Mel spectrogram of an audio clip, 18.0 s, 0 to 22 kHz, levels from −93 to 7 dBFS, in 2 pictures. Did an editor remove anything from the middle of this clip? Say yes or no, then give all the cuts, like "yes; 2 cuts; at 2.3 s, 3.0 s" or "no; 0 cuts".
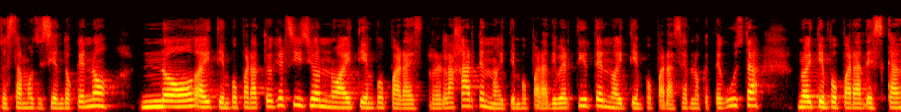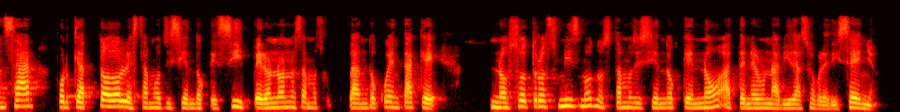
no; 0 cuts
